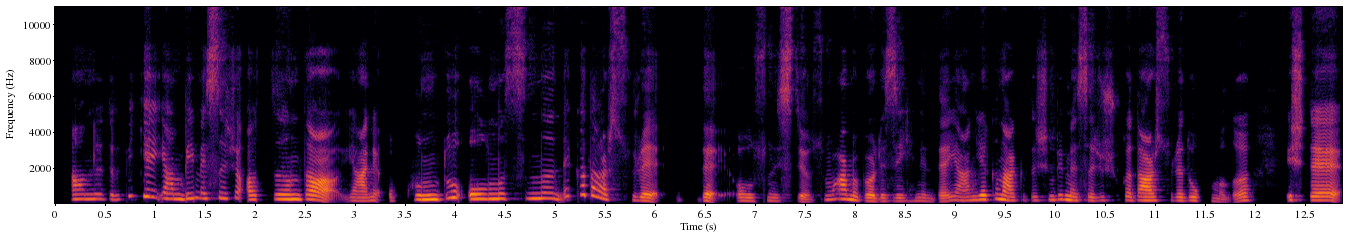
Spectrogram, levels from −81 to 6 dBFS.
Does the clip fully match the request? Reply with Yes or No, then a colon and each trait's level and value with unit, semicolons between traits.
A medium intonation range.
No: wide, 6.1 semitones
